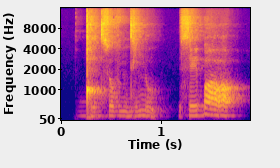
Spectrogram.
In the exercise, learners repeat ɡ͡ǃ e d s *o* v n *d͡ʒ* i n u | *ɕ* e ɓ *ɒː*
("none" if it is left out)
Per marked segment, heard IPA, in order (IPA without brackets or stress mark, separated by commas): o, d, s, ɒː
